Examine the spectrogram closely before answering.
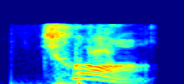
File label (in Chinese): "cuo4", wrong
